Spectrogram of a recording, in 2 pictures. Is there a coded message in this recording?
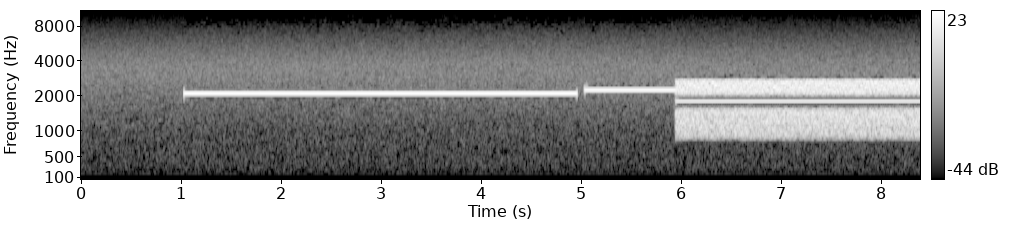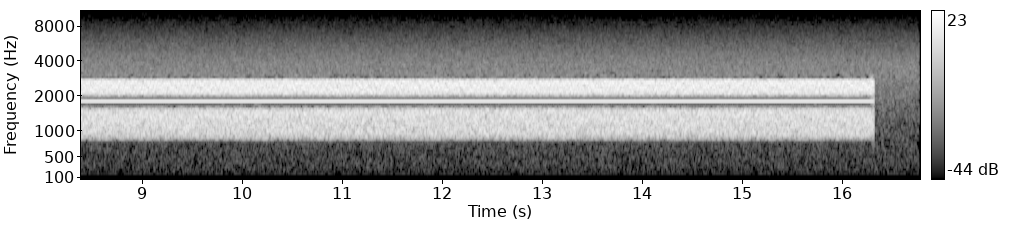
Yes: dial-up modem handshake (low-speed, two carriers) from 1.0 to 16.3 s, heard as two whistles, then hiss.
